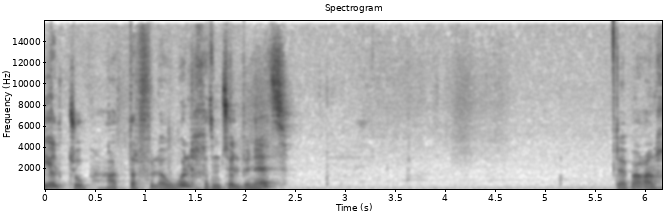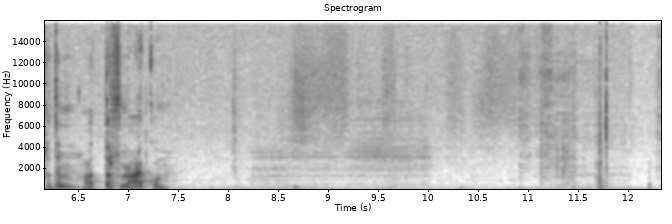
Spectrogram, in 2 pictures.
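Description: Cloth rustles softly as hands handle and smooth it.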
